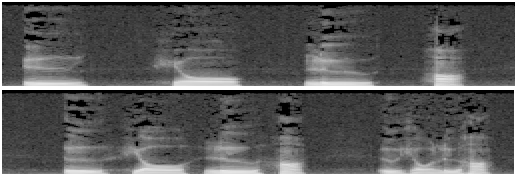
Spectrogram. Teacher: And in this word, there's an H sound between the U and the Y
